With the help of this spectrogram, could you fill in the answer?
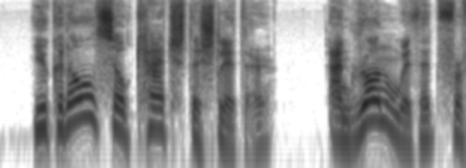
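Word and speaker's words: sliotar: This is what it looks like, and basically you have to get this ball, called a schlitter, that's S-L-I-O-T-A-R, so it's not spelt the way it's pronounced.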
